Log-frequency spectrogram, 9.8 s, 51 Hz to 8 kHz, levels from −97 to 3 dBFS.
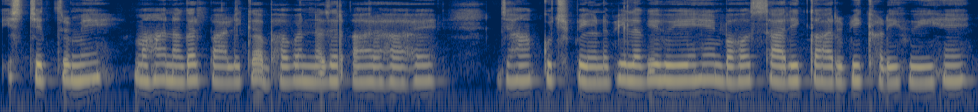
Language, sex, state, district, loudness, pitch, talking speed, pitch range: Hindi, female, Maharashtra, Pune, -38 LUFS, 210 Hz, 140 wpm, 205-220 Hz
